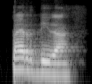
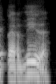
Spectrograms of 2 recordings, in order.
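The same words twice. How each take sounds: First: "pérdida" with stress on the PER, like PÉR-di-da; stress on first syllable. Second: "perdida" stressed on DI, per-DI-da; stress on second syllable. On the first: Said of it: "con acento en la E pérdida". (acento en la primera sílaba: PÉR-di-da) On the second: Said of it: "pérdida que perdida". (acento en la segunda sílaba: per-DI-da) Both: Shown as a demonstration.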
